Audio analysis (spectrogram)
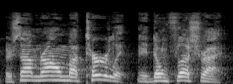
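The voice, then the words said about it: Sultry put-on Southern accent. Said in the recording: “my sultry southern voice tonight. My telephone and radio voice.”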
